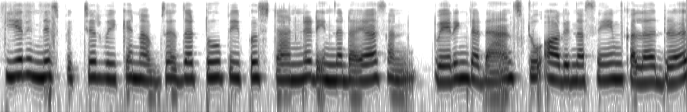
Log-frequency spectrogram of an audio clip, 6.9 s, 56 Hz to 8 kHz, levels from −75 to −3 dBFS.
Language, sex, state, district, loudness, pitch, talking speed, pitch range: English, female, Punjab, Kapurthala, -16 LUFS, 245 Hz, 220 wpm, 235-255 Hz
